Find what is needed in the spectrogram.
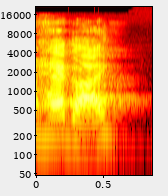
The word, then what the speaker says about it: Haggai: The book of Haggai is actually pronounced Haggai.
